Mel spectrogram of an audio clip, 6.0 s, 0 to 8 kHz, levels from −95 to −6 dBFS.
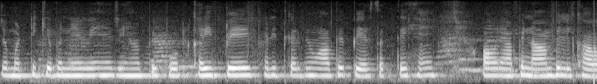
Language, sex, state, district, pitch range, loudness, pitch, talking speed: Hindi, female, Delhi, New Delhi, 210-220 Hz, -16 LUFS, 215 Hz, 270 wpm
